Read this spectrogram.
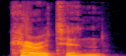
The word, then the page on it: keratin: British English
